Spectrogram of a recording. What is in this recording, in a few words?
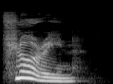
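"fluorine", British English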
